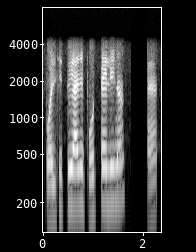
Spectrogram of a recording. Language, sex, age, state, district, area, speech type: Bengali, male, 18-30, West Bengal, Dakshin Dinajpur, urban, conversation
